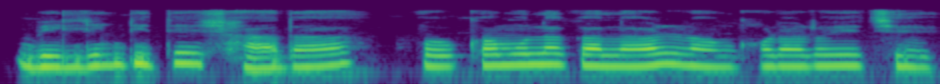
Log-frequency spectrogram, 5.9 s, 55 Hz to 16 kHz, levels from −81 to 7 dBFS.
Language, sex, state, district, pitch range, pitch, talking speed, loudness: Bengali, male, West Bengal, Cooch Behar, 185-210 Hz, 195 Hz, 80 wpm, -16 LUFS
